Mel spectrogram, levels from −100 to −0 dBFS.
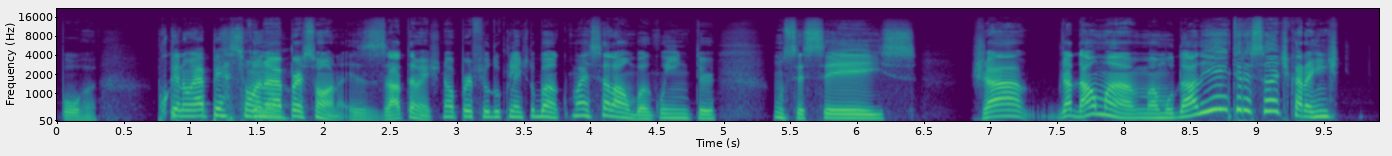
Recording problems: uneven, jittery; strongly; from 0.5 to 8.5 s

